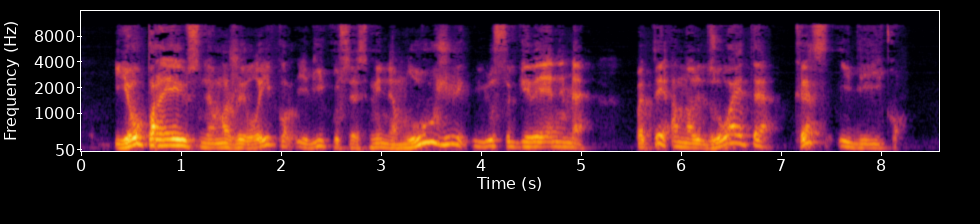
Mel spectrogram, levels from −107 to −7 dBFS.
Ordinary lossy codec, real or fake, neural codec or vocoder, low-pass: MP3, 48 kbps; fake; codec, 24 kHz, 3 kbps, HILCodec; 10.8 kHz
